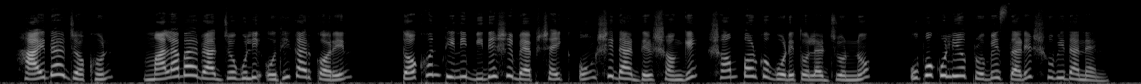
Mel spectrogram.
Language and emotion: Bengali, neutral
